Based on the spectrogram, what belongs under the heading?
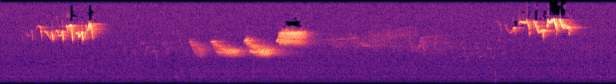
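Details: High, thin calls of a bay-breasted warbler: a jittery high burst, three slurred notes a little lower in pitch, then a final fine trill after a pause, with faint steady background hiss.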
